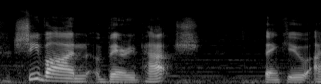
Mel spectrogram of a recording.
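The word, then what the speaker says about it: Siobhan: my name is uh sobehan oh sorry shivan very patch thank you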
